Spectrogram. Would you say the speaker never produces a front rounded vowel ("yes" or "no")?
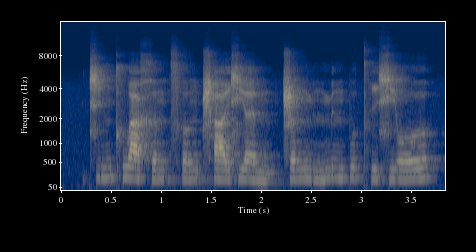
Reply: no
